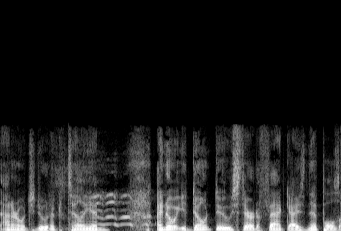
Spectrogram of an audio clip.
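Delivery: ordinary talk, nothing marked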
